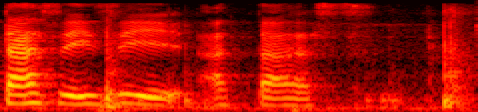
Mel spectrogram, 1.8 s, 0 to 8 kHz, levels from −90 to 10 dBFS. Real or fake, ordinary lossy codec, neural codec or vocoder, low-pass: real; none; none; 7.2 kHz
